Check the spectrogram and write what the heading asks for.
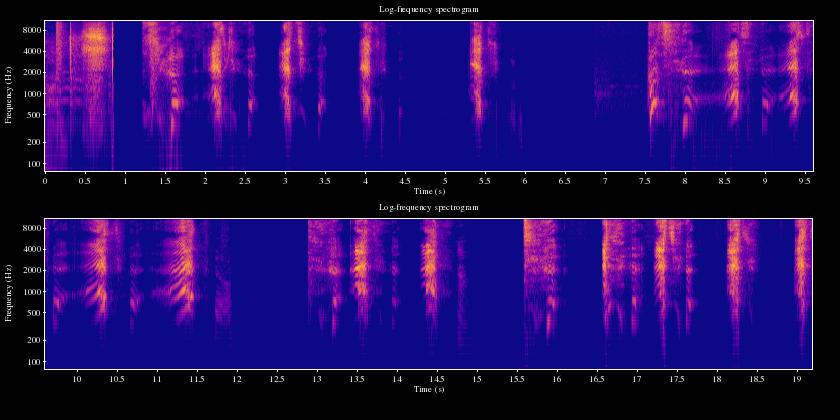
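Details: A compilation of people sneezing, with allergies mentioned: a rapid run of sharp sneezes in quick bursts, with short pauses and some light talk between them; repeated sneezing attacks.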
